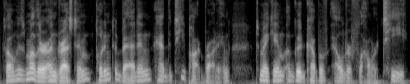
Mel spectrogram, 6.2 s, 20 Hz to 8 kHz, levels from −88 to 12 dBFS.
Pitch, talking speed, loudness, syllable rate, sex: 100 Hz, 245 wpm, -21 LUFS, 5.6 syllables/s, male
